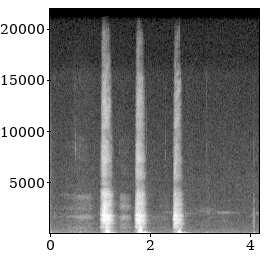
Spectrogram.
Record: {"exhalation_length": "4.2 s", "exhalation_amplitude": 2126, "exhalation_signal_mean_std_ratio": 0.3, "survey_phase": "alpha (2021-03-01 to 2021-08-12)", "age": "45-64", "gender": "Female", "wearing_mask": "No", "symptom_headache": true, "symptom_onset": "6 days", "smoker_status": "Never smoked", "respiratory_condition_asthma": false, "respiratory_condition_other": false, "recruitment_source": "REACT", "submission_delay": "1 day", "covid_test_result": "Negative", "covid_test_method": "RT-qPCR"}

